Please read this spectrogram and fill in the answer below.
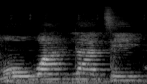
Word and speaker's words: Mo wá láti: Mo wá láti. Mo, neutral, nothing there. Wá, up. La, up. Ti, neutral. Alright?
